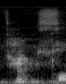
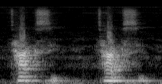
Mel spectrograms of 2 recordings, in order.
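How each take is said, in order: First: "تاکسی" said Persian style, "taak-SI"; long aa, stress on the end of "تاکسی"; "تاکسی" with an open aa and softer t; wrong pronunciation. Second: "تاکسی" as "TAK-si", puffed t and short a; "تاکسی" stressed on the first syllable, English style; explosive English pronunciation. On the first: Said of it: "پس تاکسی نیست". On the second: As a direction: pop the t of "تاکسی", vowel as in "cat". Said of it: "تاکسی هم به همین صورت". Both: Shown as a demonstration.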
